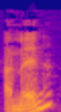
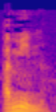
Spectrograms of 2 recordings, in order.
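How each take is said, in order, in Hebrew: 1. התנועה השנייה היא צליל 'e'. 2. התנועה השנייה היא צליל 'i'. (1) "רק שהקתולים אומרים אמן" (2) "והאורתודוקסים הרוסים אומרים אמין"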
